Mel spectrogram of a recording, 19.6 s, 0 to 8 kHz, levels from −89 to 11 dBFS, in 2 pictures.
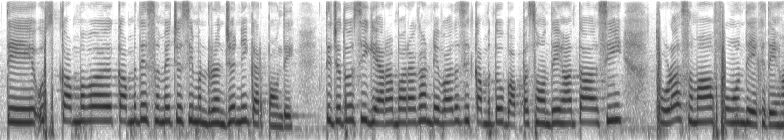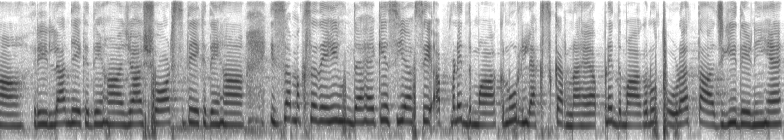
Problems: constant background noise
